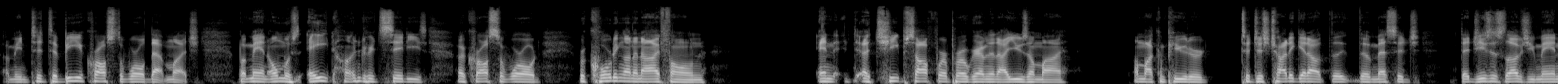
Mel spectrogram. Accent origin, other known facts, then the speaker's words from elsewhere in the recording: Mooresville, North Carolina, United States; we're from Mooresville, North Carolina. Obviously, we're local to the Mooresville, Charlotte area.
